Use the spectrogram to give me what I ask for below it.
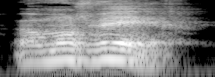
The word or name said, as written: ur manch verr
